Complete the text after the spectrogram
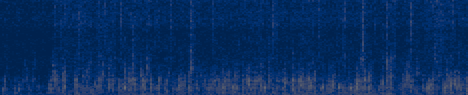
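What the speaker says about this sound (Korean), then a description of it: "이렇게 지금 잘 끓고 있으니까" Braised mackerel with radish, onion and seasoning bubbles in a pot over high heat, a close, busy burble of boiling liquid with irregular pops running throughout, no voices.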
